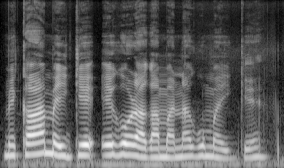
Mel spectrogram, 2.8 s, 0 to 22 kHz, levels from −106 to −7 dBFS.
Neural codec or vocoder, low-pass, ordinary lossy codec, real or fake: none; none; none; real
